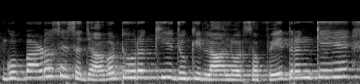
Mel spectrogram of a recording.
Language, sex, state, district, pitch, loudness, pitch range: Hindi, female, Uttar Pradesh, Lalitpur, 300 Hz, -13 LUFS, 235-325 Hz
